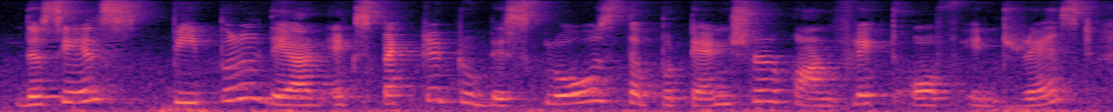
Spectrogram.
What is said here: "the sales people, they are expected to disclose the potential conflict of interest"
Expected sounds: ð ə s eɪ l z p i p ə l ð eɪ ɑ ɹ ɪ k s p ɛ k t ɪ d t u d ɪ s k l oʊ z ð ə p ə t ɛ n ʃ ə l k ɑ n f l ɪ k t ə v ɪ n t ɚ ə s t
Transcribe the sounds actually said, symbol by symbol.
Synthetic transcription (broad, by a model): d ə s eɪ l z p i p ə l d eɪ ɑ ɹ ɪ k s p ɛ k t ɪ d t u d ɪ s k l oʊ z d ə p ə t ɛ n ʃ ə l k ɑ n f l ɪ k t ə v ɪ n t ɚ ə s t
